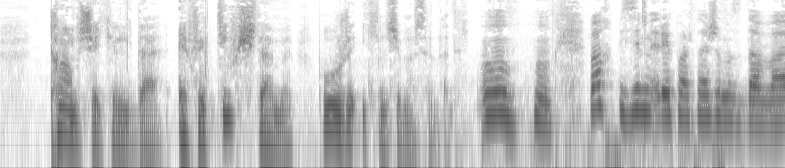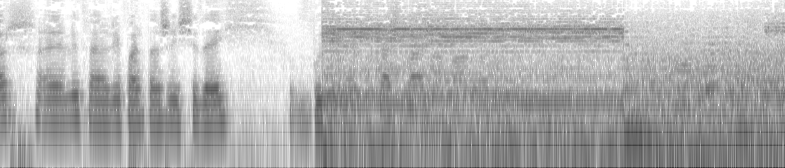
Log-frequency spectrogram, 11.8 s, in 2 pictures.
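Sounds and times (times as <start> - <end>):
speech: 0.4 - 9.4
dense street traffic noise: 8.0 - 11.7
car horns honking in a traffic jam on a street: 8.3 - 11.7.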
